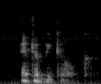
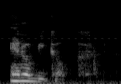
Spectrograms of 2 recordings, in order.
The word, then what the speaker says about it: Etobicoke: by politician Jean Austine representing the writing of Etobicoke so it's spelled e o b i c o k e Etobicoke lak Shore in Ontario Canada's House of Commons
